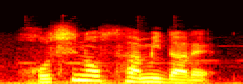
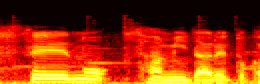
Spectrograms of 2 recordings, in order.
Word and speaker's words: 惑星のさみだれ: SF チックな独特の世界観、伏線を張り巡らされた巧みな構成の物語を多数手掛け、特に代表作星のさみだれ、これは惑星のさみだれ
